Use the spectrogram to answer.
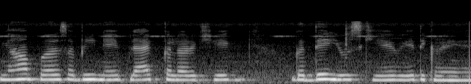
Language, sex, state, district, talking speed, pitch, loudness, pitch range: Hindi, female, Haryana, Rohtak, 175 wpm, 215 Hz, -15 LUFS, 205-225 Hz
